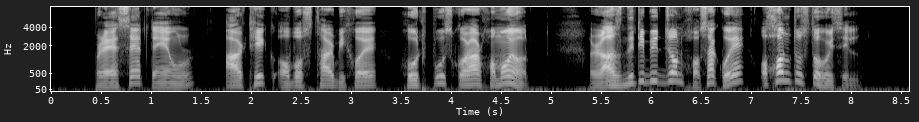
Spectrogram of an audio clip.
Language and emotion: Assamese, angry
